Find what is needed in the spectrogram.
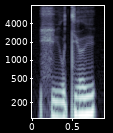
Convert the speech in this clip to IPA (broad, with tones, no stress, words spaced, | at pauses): xi˨˩u̯tʲə˦˥i̯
